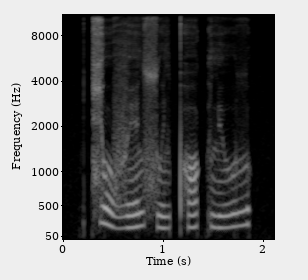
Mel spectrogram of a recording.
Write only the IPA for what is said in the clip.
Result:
t͡ɕ o˦˨ v e˧˥ l sʷ i˨ l pʰ ɒ˧˥ k lʲ u˧˥ l

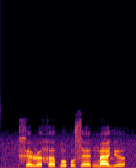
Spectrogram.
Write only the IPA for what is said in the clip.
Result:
x ɛ ɭ ɜ h ɜ ɓ o ʔ o z ɛː ŋ͡m æ lʲ ɜ

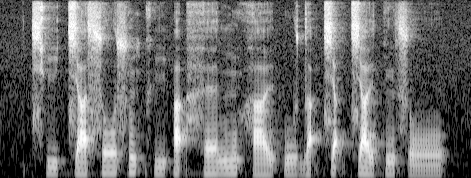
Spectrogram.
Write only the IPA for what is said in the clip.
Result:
t͡ɕʰ i˨ t͡ɕ ä˨ s o˦ s ũ˦˨ kʰ i˨ ʔ ä˦ ʔ h ɛ˦ ŋ ũ˦˨ h a˨ ɪ̯ ʔ u˨ d ä˦ ʔ t͡ɕ ä˦ ʔ t͡ɕ a˦˨ ɪ̯ t ĩ˦˨ sʰ o˨

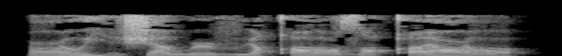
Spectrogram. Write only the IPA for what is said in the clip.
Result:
ʕ o j ɛ̤ ʃ a w ə˞ v ɨ qʼ ɔː zˤ ɜ qʼ ɛ ʕ ɔ

